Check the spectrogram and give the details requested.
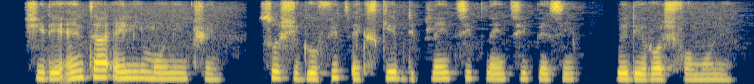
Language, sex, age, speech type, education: Nigerian Pidgin, female, 15-29, spontaneous, tertiary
